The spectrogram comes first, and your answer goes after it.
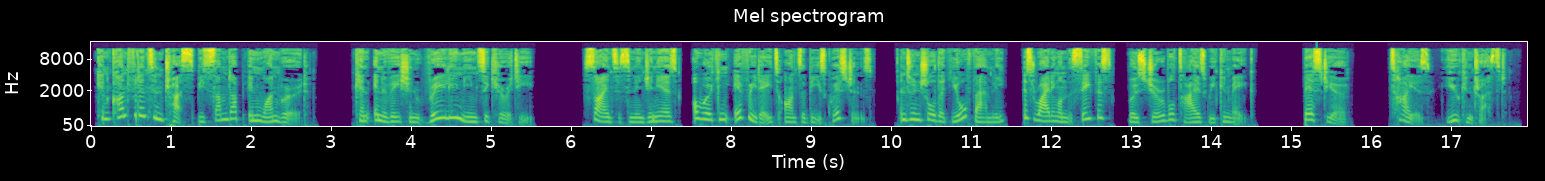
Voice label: English corporate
